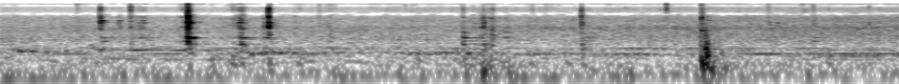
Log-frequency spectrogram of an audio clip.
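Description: Pliers clinking and knocking against a steel restrictor plate inside a gutted muffler as it is twisted back and forth to break its tack welds, with sharp metal clicks about a second in and a louder knock about three and a half seconds in. A faint steady hum runs underneath.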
